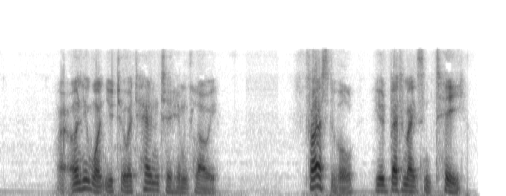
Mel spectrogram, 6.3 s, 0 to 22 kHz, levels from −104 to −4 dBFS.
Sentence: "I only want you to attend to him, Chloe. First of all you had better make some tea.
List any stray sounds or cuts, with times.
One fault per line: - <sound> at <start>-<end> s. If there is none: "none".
none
